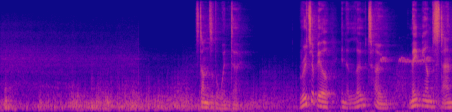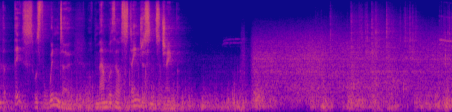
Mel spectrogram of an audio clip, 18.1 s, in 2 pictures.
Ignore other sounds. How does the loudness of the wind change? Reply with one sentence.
The loudness of the wind goes down, then up.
